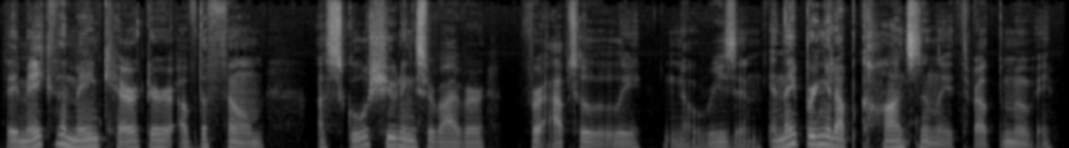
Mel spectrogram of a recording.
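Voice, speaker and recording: A man's voice: on the low side, lively intonation, a little fast, few pauses, a little mellow, dry recording, studio quality. A man giving a scripted, sarcastic movie review, talking in an exasperated, critical way.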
